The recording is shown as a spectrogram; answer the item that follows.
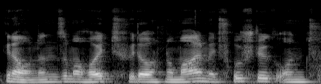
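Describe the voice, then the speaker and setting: A man's voice: medium pitch, steady tone, normal speed, warm tone. A man co-hosting a casual podcast chat, rambling and correcting himself as he explains technical details. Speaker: podcast co-host.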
